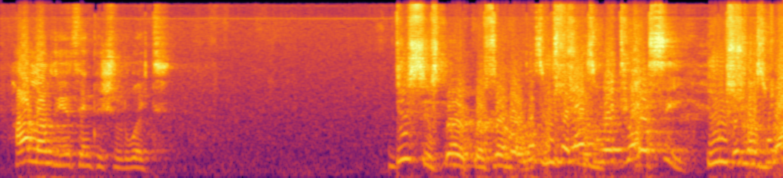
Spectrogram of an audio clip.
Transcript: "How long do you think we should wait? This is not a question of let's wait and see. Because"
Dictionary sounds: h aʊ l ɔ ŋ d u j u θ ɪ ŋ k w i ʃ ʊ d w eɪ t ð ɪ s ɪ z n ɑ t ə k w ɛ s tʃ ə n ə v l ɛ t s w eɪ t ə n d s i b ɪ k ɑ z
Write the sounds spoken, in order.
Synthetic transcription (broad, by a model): h aʊ l ɔ ŋ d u j u θ ɪ ŋ k w i ʃ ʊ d w eɪ t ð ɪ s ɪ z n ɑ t ə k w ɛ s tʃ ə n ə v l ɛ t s w eɪ t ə s i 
